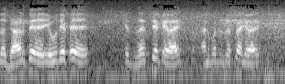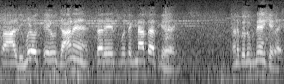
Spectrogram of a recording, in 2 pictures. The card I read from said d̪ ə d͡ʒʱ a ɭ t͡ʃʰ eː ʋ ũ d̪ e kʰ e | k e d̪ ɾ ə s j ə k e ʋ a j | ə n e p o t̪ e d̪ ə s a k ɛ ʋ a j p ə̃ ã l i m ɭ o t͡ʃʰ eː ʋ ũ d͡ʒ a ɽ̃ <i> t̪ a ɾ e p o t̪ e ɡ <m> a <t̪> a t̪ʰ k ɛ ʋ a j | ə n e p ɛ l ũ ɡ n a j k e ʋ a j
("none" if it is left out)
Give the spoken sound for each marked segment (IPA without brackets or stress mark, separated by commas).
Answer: e, n, t̪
